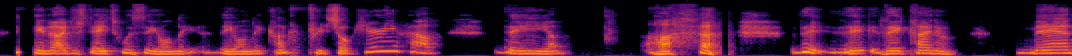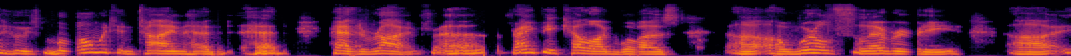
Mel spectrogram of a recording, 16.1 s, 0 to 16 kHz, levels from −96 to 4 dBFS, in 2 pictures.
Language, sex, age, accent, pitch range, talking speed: English, male, 60-79, American, 160-210 Hz, 150 wpm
